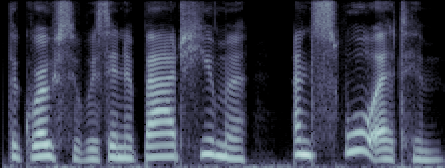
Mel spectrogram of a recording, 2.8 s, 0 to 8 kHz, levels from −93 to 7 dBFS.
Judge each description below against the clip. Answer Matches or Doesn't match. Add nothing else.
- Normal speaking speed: Doesn't match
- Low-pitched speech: Doesn't match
